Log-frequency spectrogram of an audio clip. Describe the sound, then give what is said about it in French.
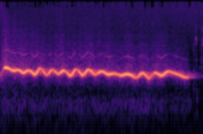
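A person whistles a blackbird's song, one sustained, clear whistle lasting about two seconds, its pitch gently warbling up and down before it fades. Fairly loud, with no talking. “Et quant au merle, eh bien, c'est fini les grands voyages. Maintenant, il reste chez nous et on l'entend siffler tous les matins.”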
